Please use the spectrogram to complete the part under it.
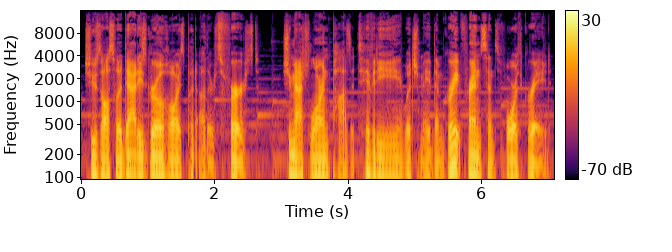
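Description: This true crime podcast is hosted by an American man whose voice sits low, his tone steady and pace moderate. Somber throughout, he alternates between scripted storytelling and casual remarks, with faint background music.

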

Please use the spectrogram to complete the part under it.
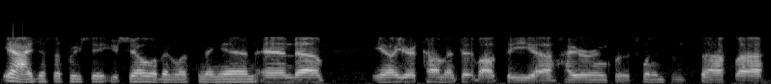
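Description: A man calling a radio show from his car speakerphone while driving, talking haltingly with lots of "uh" and sounding grateful. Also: lowish voice, level tone, no room sound. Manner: halting, many "uh" fillers, grateful. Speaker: radio call-in listener. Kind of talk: casual call-in chat. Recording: tinny dry phone line.

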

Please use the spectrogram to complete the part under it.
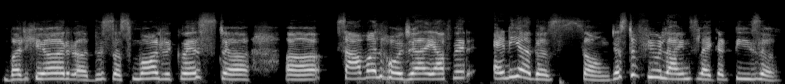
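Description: A woman's voice: sits high, moderate pace, rough recording. A woman with a North Indian accent hosting a casual interview, effusive and slipping between English and Hindi. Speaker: podcast host.

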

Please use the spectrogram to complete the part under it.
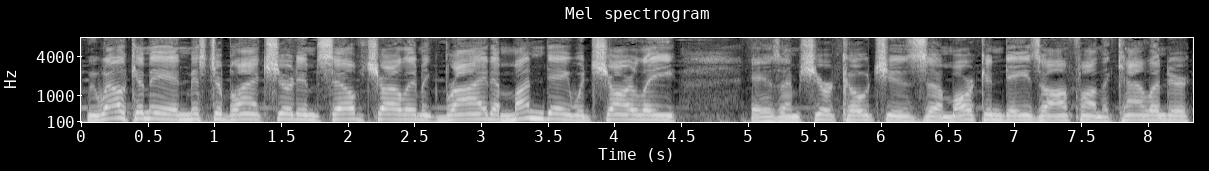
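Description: A man's voice: on the high side, fairly even intonation, soft background music. A man hosting a sports talk radio show, upbeat and conversational as he welcomes a guest. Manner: upbeat, conversational, quick asides. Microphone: studio mic, dry.

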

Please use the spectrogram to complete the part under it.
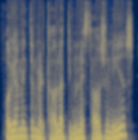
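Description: A man's voice: fairly high pitch, racing, dry recording. Colombian man, casting director guest. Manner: expressive, acts out quoted people. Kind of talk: casual interview.

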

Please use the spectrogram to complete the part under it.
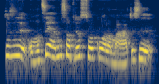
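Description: A woman's voice: high voice, expressive, very fast, warm tone. A young woman, co-hosting a podcast, talking in a rambling, hesitant way with many restarts. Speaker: podcast co-host, social media manager. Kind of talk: casual chat.

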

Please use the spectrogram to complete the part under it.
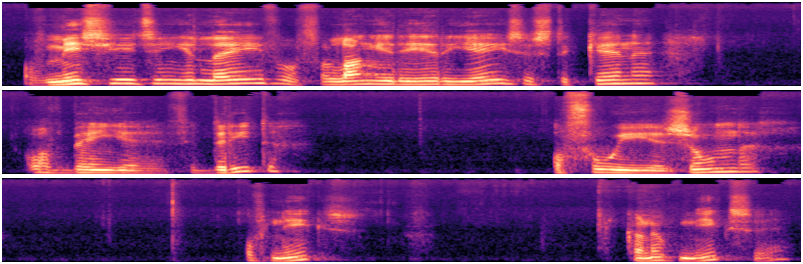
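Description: A man preaching a sermon in an earnest, pleading way, speaking directly to young listeners. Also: a little high.

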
